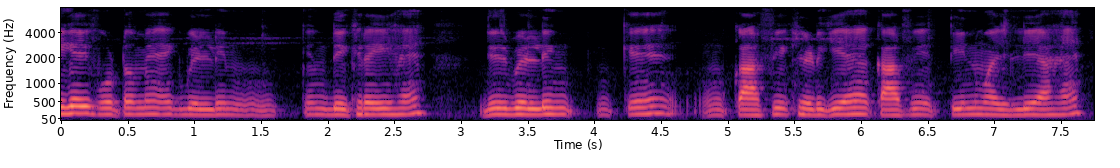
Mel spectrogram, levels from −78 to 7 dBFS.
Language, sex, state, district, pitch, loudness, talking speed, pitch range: Hindi, male, Jharkhand, Jamtara, 160 Hz, -24 LUFS, 140 wpm, 150-165 Hz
